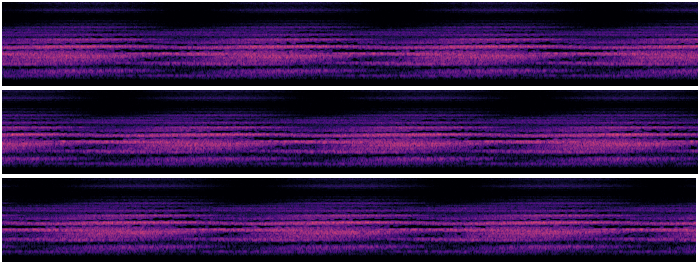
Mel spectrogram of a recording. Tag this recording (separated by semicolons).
Technology; Alarm; Electronics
